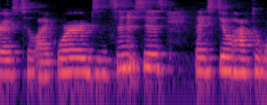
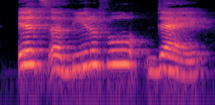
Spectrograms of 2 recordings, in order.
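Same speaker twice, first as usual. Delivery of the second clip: pushed up a notch, a bit louder; 3 semitones higher, 8 dB louder than usual. Repeating a therapy sentence on request, a little louder. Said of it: "make it just a little bit louder".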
